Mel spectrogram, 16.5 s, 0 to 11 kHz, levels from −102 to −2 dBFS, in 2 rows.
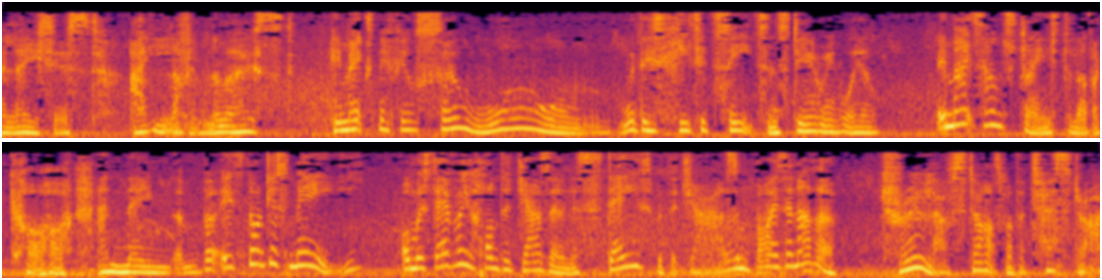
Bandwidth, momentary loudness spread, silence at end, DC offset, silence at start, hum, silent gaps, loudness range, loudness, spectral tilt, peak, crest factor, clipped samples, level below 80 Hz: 8.8 kHz; 6 LU; 0 s; under 0.1%; 0 s; none; none; 1 LU; -15 LUFS; -4.5 dB/octave; 0 dBFS; 14 dB; under 0.1%; -36 dBFS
